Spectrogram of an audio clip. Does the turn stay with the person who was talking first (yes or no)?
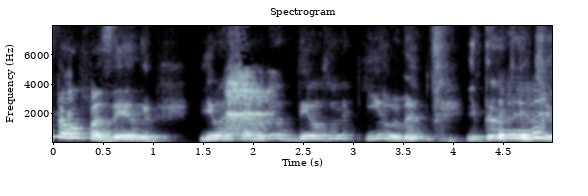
yes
